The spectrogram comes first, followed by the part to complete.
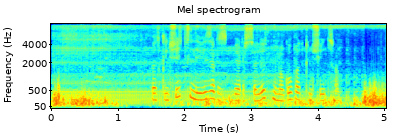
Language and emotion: Russian, neutral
